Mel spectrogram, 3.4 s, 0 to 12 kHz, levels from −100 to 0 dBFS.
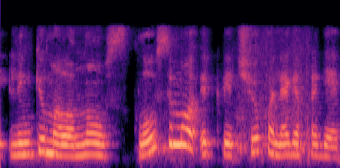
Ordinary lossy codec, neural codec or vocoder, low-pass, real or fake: AAC, 64 kbps; none; 7.2 kHz; real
